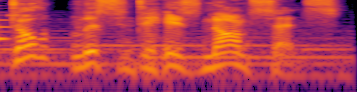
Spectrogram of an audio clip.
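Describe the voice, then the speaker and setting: A man's voice: fairly high pitch, sing-song, normal speed, fairly bright tone, faint music behind. A man playing a scheming, evasive aging clan noble in a video game, with an obsequious, blustering manner. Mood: indignant, blustering. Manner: obsequious, blustering, stammering under pressure.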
